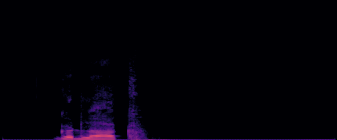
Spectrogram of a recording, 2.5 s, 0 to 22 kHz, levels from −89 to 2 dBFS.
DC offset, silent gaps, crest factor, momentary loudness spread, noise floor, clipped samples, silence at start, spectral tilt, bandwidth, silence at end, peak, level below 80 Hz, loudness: under 0.1%; none; 18 dB; 20 LU; -73 dBFS; under 0.1%; 0.45 s; -7 dB/octave; 13.5 kHz; 1.2 s; -30 dBFS; -70 dBFS; -44 LUFS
